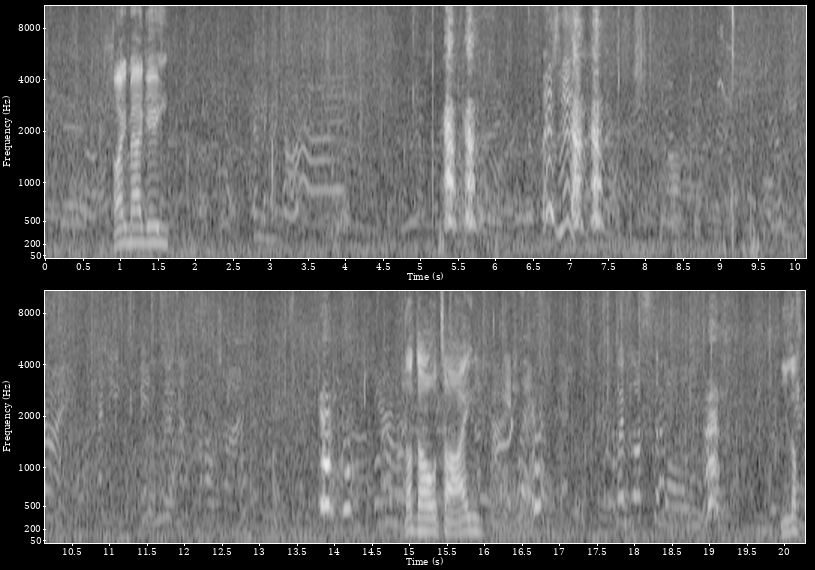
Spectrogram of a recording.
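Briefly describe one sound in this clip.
Dogs bark nearby.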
